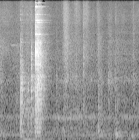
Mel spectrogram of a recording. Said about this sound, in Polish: I zamieszam sobie teraz nasz barszcz.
